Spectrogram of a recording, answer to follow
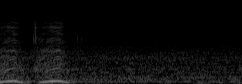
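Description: A woman's voice makes two quick, low wordless sounds within the first moment, each rising then falling in pitch, like a hummed "hm-hm", then only faint room noise.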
